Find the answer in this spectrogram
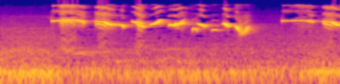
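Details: Decoy Oriental magpie-robin singing to draw rivals to fight, a loud run of sweet, varied whistles swooping up and down, ending in a brief pause and a fresh high whistled note.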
